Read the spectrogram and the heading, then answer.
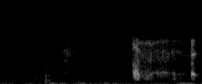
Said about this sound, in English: Sorry, I'm coughing again. Okay, hold on.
